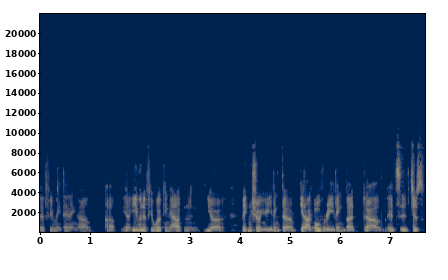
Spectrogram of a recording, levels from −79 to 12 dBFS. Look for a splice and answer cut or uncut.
cut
